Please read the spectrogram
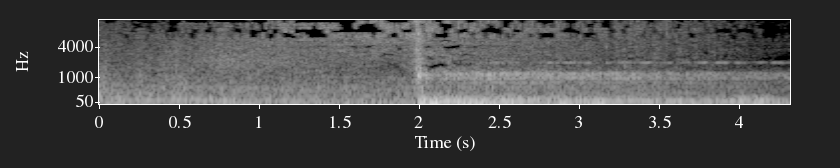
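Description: Cinematic intro sound effects under a title card: a rumbling swell, then a sudden hit with a deep boom about halfway through, followed by a held ringing tone that fades away.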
